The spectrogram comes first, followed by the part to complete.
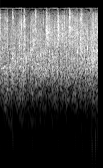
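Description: Studio audience applauding steadily, cutting off suddenly at the very end.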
